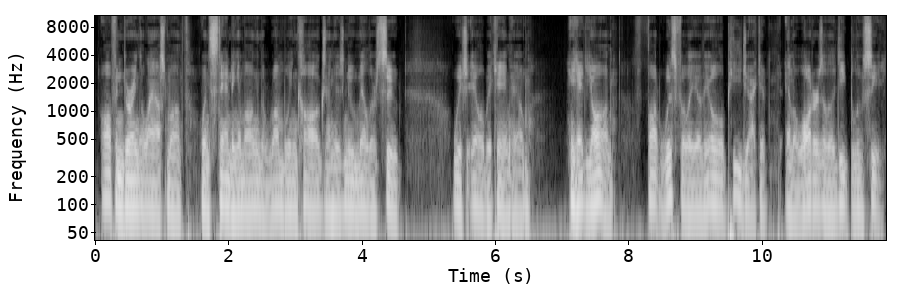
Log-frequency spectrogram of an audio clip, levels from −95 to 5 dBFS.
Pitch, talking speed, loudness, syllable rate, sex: 85 Hz, 190 wpm, -17 LUFS, 5.4 syllables/s, male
